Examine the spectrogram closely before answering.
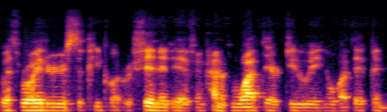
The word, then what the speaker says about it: Refinitiv: we have uh that we get from reuters refinitive is the proper way to say that now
